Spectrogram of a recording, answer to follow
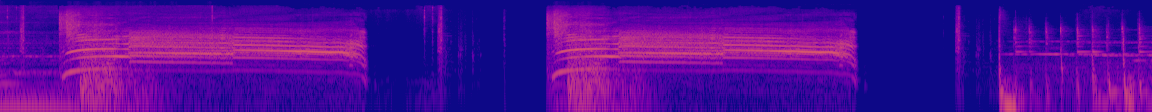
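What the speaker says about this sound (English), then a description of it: "As Taka's sad screams invade our skulls" Taka from the video game Danganronpa screams in anguish, two long, loud, wavering cries of about three seconds each with silent gaps between them, followed by quieter clattering, sharp game sounds.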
